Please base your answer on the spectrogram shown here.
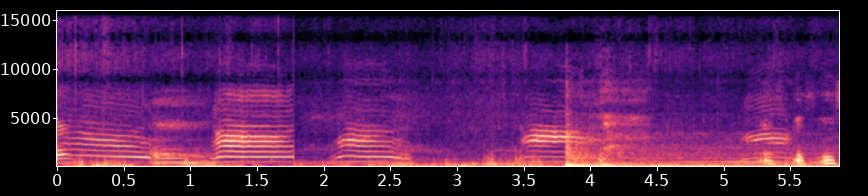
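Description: A starving, disabled cat cries loudly and repeatedly while alone in a field, giving long strained meows in close succession with brief gaps and some rustling in between.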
